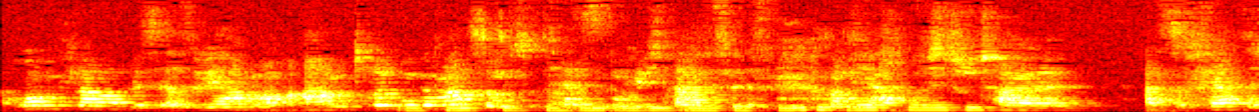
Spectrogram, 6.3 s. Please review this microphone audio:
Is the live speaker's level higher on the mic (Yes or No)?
No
